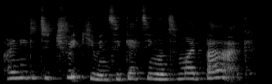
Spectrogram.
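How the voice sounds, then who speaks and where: A woman's voice: sits high, steady tone, fairly quick, pitched above the performer's own voice, natural voice. A scheming male crocodile from a folk tale, played by a woman storyteller. He speaks in a slightly raised voice with a reluctant, apologetic manner, as if weighed down by guilt. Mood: ashamed, reluctant.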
